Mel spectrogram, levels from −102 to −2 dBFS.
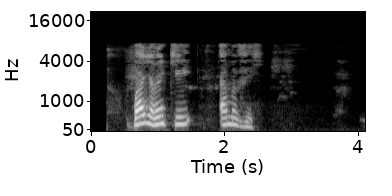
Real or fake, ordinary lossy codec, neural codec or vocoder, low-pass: real; AAC, 48 kbps; none; 7.2 kHz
